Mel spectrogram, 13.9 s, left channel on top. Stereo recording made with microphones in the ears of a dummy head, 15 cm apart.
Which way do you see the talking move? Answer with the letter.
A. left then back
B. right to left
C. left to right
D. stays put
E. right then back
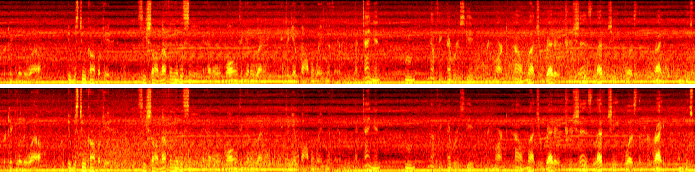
A.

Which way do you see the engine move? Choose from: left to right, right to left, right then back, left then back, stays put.
stays put.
